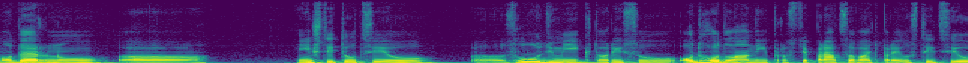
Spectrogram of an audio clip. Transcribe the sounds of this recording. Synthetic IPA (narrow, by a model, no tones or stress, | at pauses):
mɔd̪ɛɾnuː | inʃt̪it̪uːt͡siu | zluɟmikt̪ɔɾiːsuːɔd̪ɦɔd̪laniːpɾɔscɛpɾat͡sɔʋacpɾɛjust̪iːt͡siu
